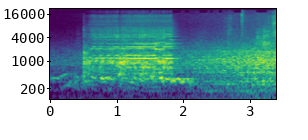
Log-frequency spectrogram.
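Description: A Smartcom Bluetooth thermal receipt printer prints a receipt in one continuous close, steady whir that starts suddenly and runs to the end without pause.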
